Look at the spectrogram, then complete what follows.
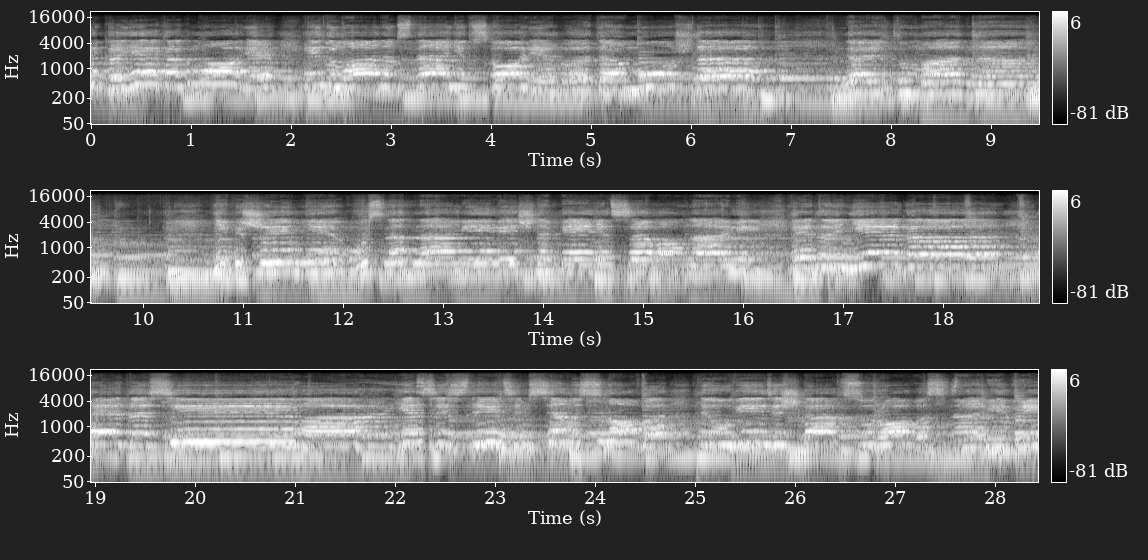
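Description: Women's voices singing a Russian song together, accompanied by an acoustic guitar.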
